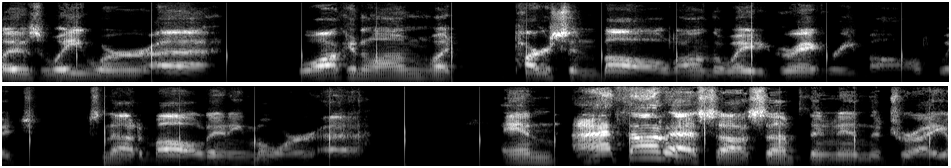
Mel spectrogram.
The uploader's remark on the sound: Zooming episodes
